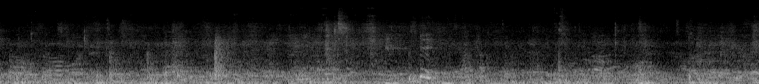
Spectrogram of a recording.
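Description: A crowd of young men and women chatter nearby.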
